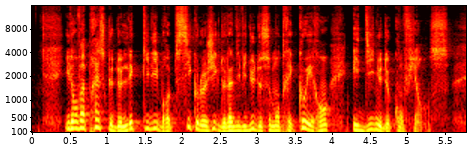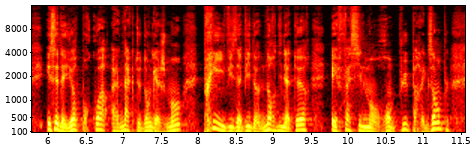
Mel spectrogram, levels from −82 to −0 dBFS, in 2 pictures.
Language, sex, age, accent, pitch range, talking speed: French, male, 40-59, French, 120-165 Hz, 170 wpm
